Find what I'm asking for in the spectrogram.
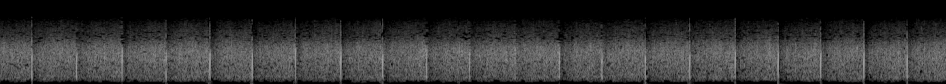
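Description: Applause fills a chamber during a State of the Union speech, a long steady roll of crowd clapping broken by regular sharp clicks, sustained and fairly loud from start to finish.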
